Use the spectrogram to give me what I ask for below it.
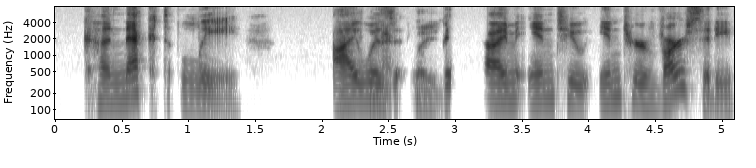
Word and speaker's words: Knechtle: Ember and Mark and hail critical thinking it's pronounced connly I was time into iners back in the day okay okay thank you I I really appreciate it that's awesome connly okay gotcha gotcha so I I will refrain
